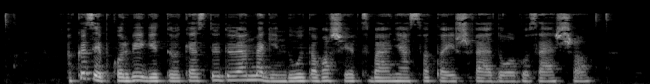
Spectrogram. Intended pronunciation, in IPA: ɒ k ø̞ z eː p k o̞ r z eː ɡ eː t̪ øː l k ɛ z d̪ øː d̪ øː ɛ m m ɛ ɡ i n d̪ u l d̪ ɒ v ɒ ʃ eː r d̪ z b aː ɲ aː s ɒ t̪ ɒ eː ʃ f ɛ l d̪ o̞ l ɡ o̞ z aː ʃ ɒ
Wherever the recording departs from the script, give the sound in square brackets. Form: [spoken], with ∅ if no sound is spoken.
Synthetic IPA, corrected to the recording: ɒ k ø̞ z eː p k o̞ r [v] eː ɡ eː t̪ øː l k ɛ z d̪ øː d̪ øː ɛ m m ɛ ɡ i n d̪ u l [t̪] ɒ v ɒ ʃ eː r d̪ z b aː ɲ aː s ɒ t̪ ɒ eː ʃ f ɛ l d̪ o̞ l ɡ o̞ z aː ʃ ɒ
